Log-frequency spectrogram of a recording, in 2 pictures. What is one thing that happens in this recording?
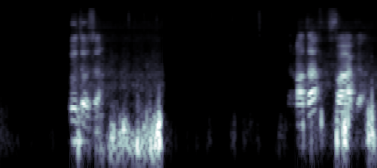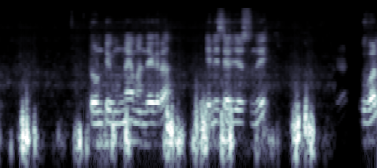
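A young man talks steadily and calmly into a close microphone.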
